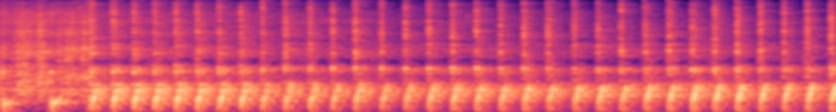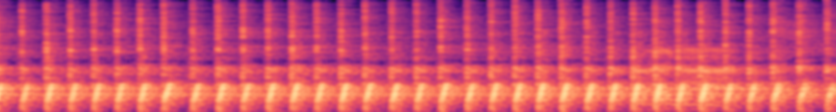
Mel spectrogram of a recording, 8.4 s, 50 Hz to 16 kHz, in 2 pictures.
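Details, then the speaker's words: 1986 Honda Fourtrax 125 single-cylinder, first test run right after top-end rebuild (new gaskets, lapped valves, valves set 5000 intake/8000 exhaust), exhaust pipe off: sharp evenly spaced pops about nine per second, steady regular firing, burning off assembly lube; normal running. "8000 exhaust no pipe let's fire her up oh yeah getting rid of all that assembly lube from putting her together"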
